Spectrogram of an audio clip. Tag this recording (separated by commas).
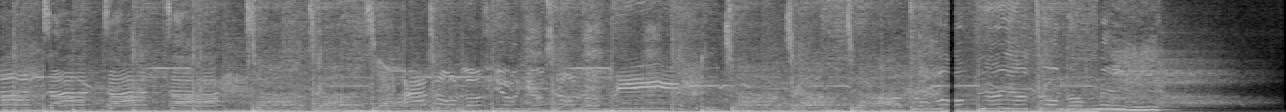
Music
